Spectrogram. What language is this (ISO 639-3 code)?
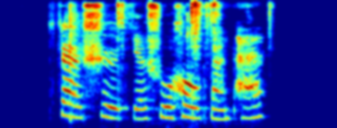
zho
